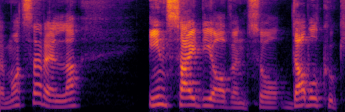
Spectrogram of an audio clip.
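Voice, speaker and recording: On a very clean recording with a silent background, a man with an Italian accent talks at a moderate pace, his high-pitched voice full of lively intonation. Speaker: streamer. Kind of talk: casual chat. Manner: halting.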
